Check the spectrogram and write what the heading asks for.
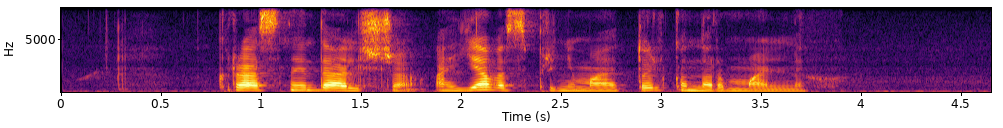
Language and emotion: Russian, neutral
